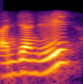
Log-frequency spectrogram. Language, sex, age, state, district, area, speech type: Dogri, male, 45-60, Jammu and Kashmir, Udhampur, urban, conversation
